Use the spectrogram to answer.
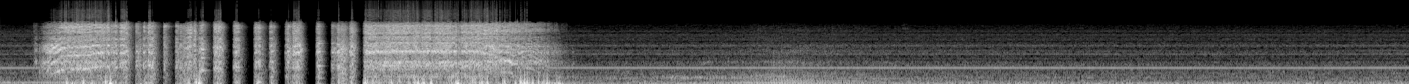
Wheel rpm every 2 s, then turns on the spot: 120, 210, 170, 0, 0, 0, 0.
none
